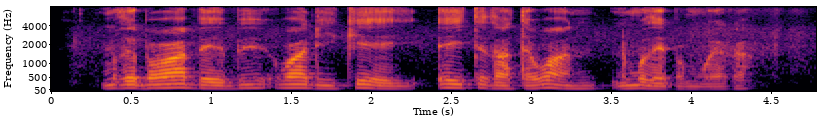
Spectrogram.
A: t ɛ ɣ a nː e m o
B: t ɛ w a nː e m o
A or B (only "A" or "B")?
B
